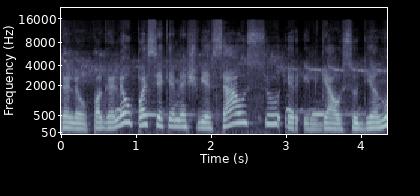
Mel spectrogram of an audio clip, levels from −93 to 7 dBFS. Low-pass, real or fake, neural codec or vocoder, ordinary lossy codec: 14.4 kHz; real; none; Opus, 24 kbps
